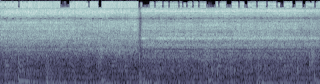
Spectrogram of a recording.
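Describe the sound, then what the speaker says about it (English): Water running steadily into a saucepan for salted pasta water, a continuous close splashing and hissing stream with no pauses. "With our saucepan, we're just gonna add water, heavily salted, and bring it to a boil."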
